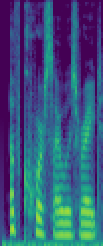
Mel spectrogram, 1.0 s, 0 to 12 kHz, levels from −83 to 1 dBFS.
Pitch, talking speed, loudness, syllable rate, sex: 175 Hz, 290 wpm, -16 LUFS, 7.1 syllables/s, female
